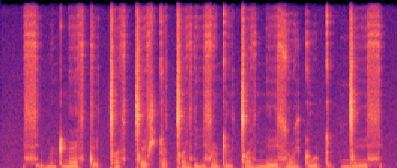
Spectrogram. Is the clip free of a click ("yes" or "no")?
no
